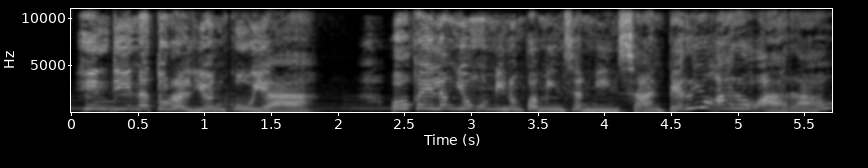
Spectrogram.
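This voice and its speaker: A woman's voice: very high voice, animated, normal speed, soft background music. A woman acting in a Tagalog radio drama as a married homeowner who nags and lectures her older brother. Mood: scolding, indignant. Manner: nagging, preachy, emphatic.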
